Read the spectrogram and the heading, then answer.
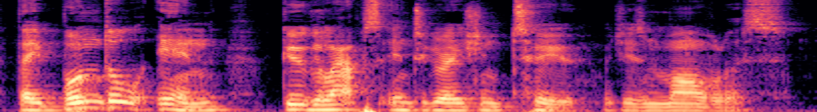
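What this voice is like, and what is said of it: Northern English accent. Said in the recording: “I think it's my northern accent.”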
